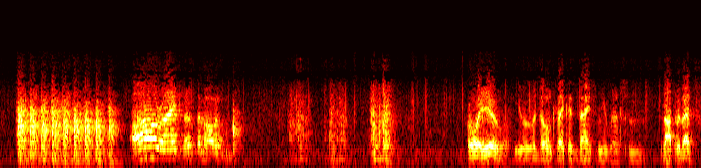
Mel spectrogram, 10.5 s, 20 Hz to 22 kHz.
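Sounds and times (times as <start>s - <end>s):
loud rapid knocking on a door: 0.2s - 1.9s
speech: 2.7s - 3.5s, 7.2s - 10.5s.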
